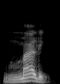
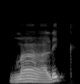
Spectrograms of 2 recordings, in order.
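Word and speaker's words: مالك: Nah, Malik ini memang ada dua cara baca ya. Ada yang membacanya Malik, ada yang membacanya Malik. Jadi ada yang bacanya panjang Malik dan ada cara bacanya pendek Malik. Dan dua dua cara baca ini sama-sama benar dan sama-sama digunakan di Quran.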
